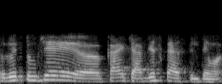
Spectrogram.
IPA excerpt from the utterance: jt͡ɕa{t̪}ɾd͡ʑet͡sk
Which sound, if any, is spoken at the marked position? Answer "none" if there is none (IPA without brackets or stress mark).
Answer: none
